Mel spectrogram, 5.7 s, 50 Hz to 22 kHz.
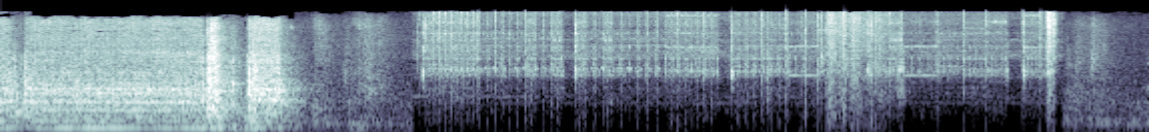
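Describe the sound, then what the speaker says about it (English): HP Envy 6030e inkjet printer printing an alignment page: close mechanical whirring and paper feed, then lighter shuttling and ticking of the carriage with scattered clicks, no voices. "wait for the printer to print a page"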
